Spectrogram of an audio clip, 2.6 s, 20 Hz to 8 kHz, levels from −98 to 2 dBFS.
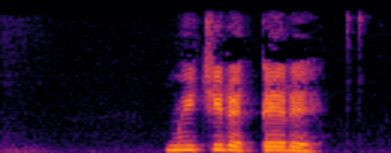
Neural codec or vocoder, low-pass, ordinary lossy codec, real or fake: none; 7.2 kHz; AAC, 48 kbps; real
